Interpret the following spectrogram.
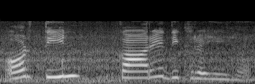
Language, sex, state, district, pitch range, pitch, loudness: Hindi, female, Haryana, Jhajjar, 265-345 Hz, 305 Hz, -14 LUFS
